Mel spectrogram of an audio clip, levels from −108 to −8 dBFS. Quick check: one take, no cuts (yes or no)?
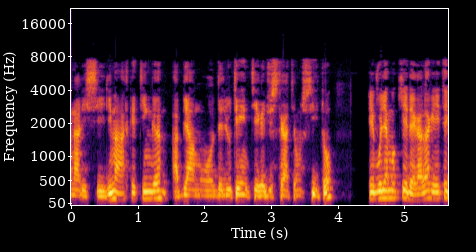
yes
